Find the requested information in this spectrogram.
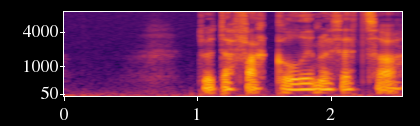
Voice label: "ffagl", Welsh

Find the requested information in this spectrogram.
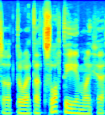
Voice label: "tlodi", Welsh

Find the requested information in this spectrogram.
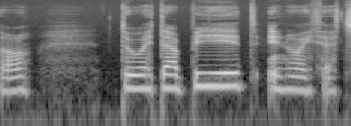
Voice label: "byd", Welsh

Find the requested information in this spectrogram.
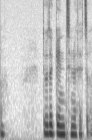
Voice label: "gynt", Welsh

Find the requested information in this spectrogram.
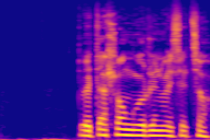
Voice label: "llongwr", Welsh

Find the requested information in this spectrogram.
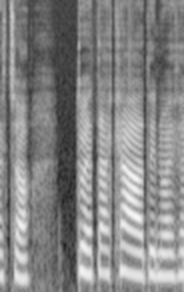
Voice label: "cad", Welsh

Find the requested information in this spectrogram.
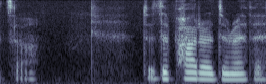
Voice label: "parod" Welsh

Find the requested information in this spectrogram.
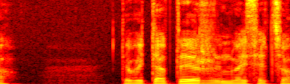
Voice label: "byr", Welsh

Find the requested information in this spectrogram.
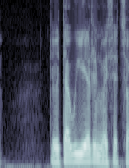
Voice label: "wir" Welsh

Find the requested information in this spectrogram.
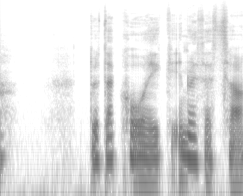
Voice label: "coeg", Welsh

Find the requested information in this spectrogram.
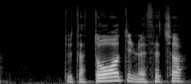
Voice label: "dod", Welsh

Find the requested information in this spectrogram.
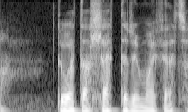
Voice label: "lledr", Welsh

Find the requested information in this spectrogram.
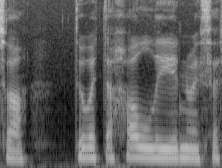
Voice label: "holi", Welsh

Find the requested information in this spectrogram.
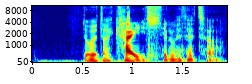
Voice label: "caill", Welsh

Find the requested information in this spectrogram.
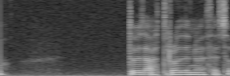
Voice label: "adrodd", Welsh

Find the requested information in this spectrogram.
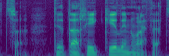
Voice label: "rhugl", Welsh

